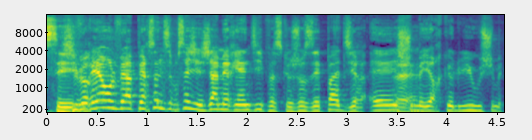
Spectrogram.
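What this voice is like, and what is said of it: French accent. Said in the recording (French): “T'as un peu un accent à l'européenne ... j'ai l'accent français”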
